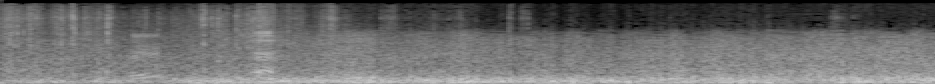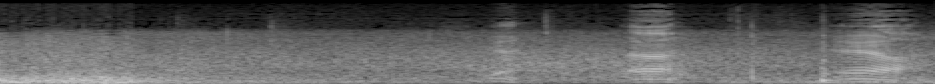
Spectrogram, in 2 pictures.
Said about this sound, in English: Yeah, blowing up, kind of windy.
